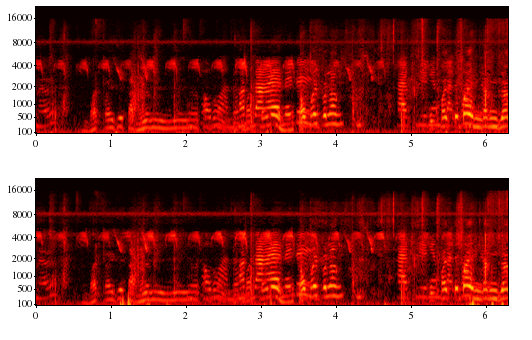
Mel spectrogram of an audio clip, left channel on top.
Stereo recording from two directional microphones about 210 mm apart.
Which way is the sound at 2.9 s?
55° left (ahead or behind).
